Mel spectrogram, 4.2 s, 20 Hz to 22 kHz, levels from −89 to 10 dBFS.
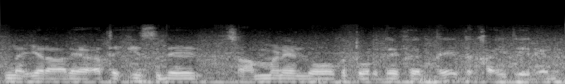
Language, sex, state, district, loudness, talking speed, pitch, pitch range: Punjabi, male, Punjab, Fazilka, -14 LUFS, 200 wpm, 105 Hz, 105-110 Hz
